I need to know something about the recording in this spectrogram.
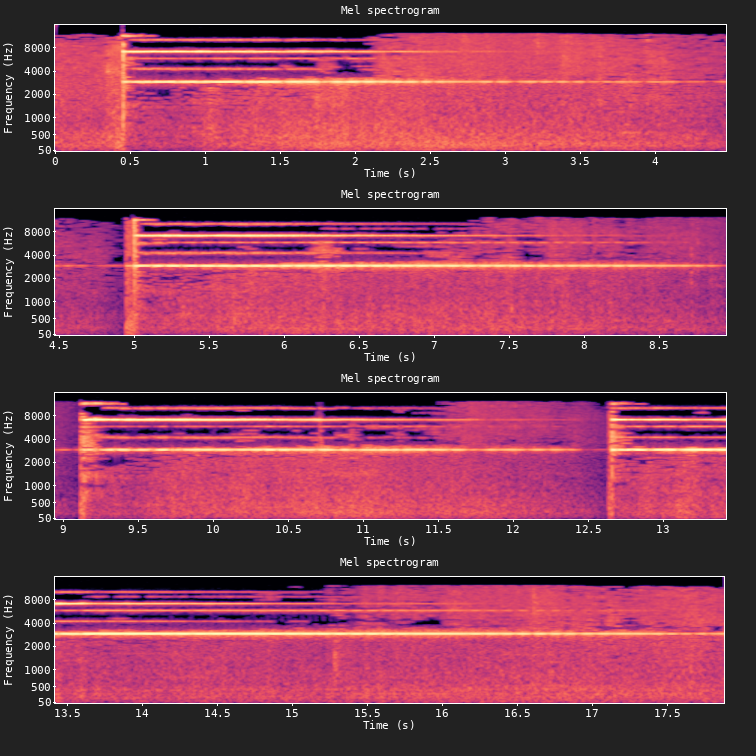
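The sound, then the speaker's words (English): Tingsha chimes are struck four times, about every four seconds, each producing a bright, piercing metallic ring that sustains and slowly fades before the next strike. The chimes are loud, with no talking. “And then I've got some Tingxia chimes here. They're really great for clearing space.”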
